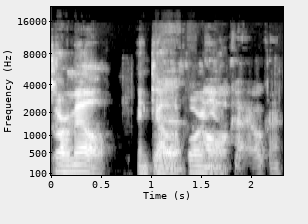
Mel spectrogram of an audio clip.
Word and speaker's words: Carmel: caramel so correct yeah like mount carmel you wouldn't say mount caramel and the town in california is caramel yeah or what's pronounced carmel in california oh okay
